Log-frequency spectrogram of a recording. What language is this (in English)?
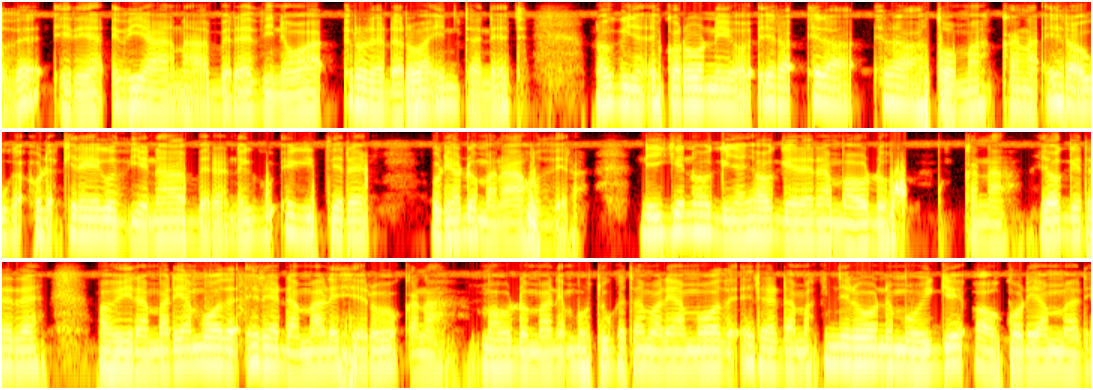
Kikuyu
